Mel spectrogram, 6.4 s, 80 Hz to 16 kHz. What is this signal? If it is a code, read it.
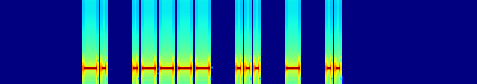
Morse code, heard as a keyed tone, about 20 wpm, spaced as for 15 wpm, 700 Hz. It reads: N1STI
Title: 055 Lesson 10g - Letter r - Call Signs 20wpm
